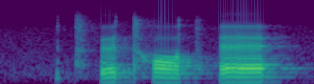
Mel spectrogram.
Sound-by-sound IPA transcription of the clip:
t͡sʼɘtʰɔ t͡sʼɛ

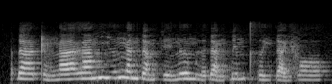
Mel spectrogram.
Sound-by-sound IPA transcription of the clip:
ɗaː˧ ʈə˨˩˨mŋaː˧˥ ɣa˧˥nɲɨ˧˥ə̯ŋa˧n ɗa˧˥mke˨˩˦ nəː˧mɨ˨˩˨ə̯ɗa˨˩˨ŋɓe˧˥m t̪ʰə˨˩jɗa˨˩˨jvɔ˧

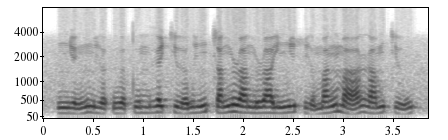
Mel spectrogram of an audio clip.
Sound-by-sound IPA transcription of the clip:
ɲe˨˩˦ŋmi˨˩ə̯ʔu˨˩ə̯t̪u˧m ɣɛ˧cɨ˨˩˨ə̯ wi˧˥ŋca˧˥nɹa˧nɹa˧j ɲi˧hi˨˩˨ə̯ma˧˥ŋmaː˨˩˦ ɣa˧˥mcɨ˨˩˦w

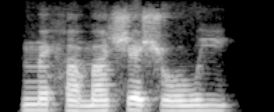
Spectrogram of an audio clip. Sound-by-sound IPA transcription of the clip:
mɛ̃˧hã˨mã˨˦ ʃɛ˦˨ ʃo˨˦wi˦˨

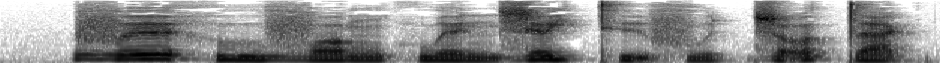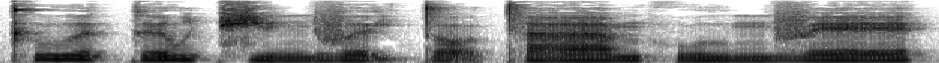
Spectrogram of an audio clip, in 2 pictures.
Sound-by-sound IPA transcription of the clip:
vəː˧hu˨˩ vɔ˨˩ŋhwə˧˩n zə˧jt̪ʰɨ̰˧˨fu˨˩t̚zɔ̰˧˥ t̪a˨˩k̚ t̪ʰu˧ə̯kə˧wt͡ɕɨ˨˩nvə̰ː˧˨j t̪ɔ̰˧˨t̪ʰaː˨˦mhwu˧m vɛ˧

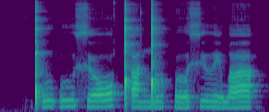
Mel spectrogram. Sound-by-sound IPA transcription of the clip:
ǃʼuːʔuːxʲɔː ǃʼaŋ͡ǃɯo̯k͡pɤ xʲɯːe̯wa

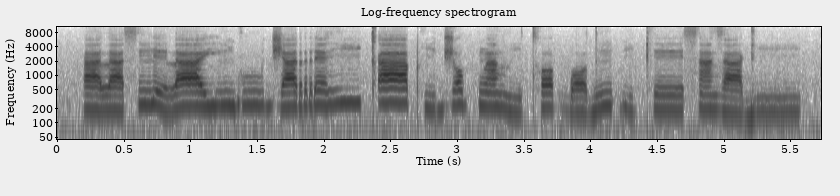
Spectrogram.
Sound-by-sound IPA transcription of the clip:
a˨la˨ sĩ˦ɾe˨laː˦ jĩ˦ɡuː˦d͡ʒa˦ rɛ˦ ɣiː˦kʼaː˦pʰi˨d͡ʒɔ˦ kʷã˦vi˨tʰɔ˦ ɡ͡bɔ˨dĩ˦ ɓi˨kʰeː˦ sã˦ za˦˨ɡiː˦

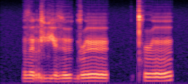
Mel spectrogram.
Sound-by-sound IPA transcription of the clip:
ðərvʲøðʉ ɡɹø | kʰɹɵ

